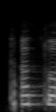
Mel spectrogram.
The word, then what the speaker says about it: तत्व: शुद्ध और अशुद्ध का तत्व और तव हा उ बिल्कुल सही बहुत ही अच्छा ठीक एक में आधा त का उच्चारण है एक में पूरा त दो त है ठीक है तो देखिए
